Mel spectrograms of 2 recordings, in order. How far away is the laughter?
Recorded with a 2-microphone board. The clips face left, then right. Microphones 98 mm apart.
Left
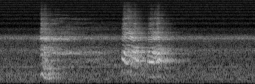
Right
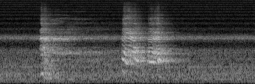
About 2.5 m.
